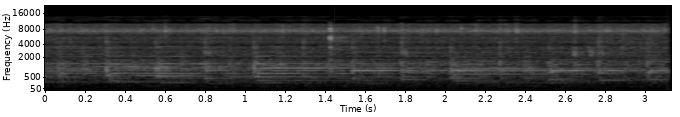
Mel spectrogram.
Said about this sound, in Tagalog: tunog ng nagpriprito o nagluluto.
